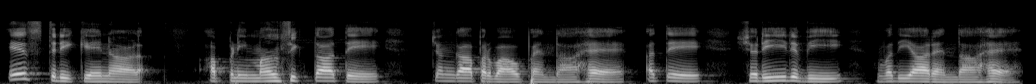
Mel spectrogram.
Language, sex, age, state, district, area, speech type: Punjabi, male, 18-30, Punjab, Fazilka, rural, spontaneous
